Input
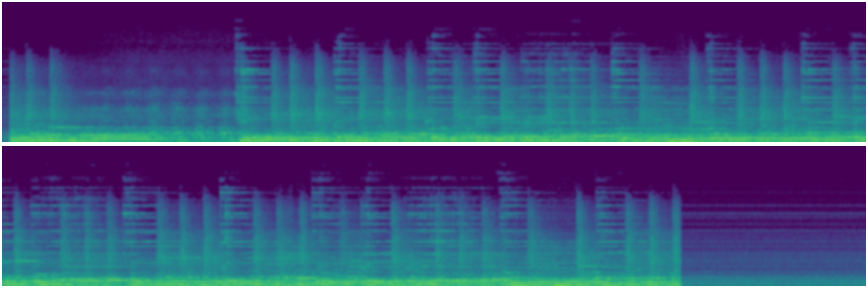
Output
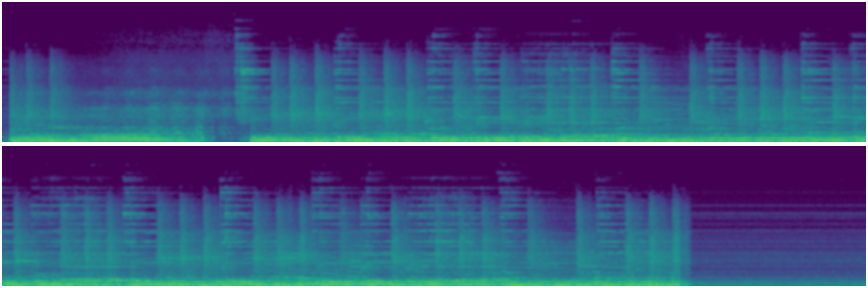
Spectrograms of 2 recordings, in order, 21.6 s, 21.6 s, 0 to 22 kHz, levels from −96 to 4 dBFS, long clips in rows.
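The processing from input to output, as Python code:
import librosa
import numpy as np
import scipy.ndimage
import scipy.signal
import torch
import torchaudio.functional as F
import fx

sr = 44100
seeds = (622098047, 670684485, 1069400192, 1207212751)

y = fx.peak_eq(x, sr, hz=1300.0, db=-10.0, octaves=1.6)
y = fx.rider(y, sr, range_db=4, speed_s=0.5)
y = fx.pre_emphasis(y, sr, coefficient=0.97, at=(2.52, 3.1))
y = fx.rev_gated(y, sr, seeds[0], gate_ms=150, shape='rising', drr_db=10.0)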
